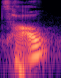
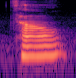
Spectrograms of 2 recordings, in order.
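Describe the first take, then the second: First: The syllable rises from mid to high. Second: The syllable stays high and level. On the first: It means trough or groove. "This is second tone" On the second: It means to operate or to grasp. "to operate. First tone"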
